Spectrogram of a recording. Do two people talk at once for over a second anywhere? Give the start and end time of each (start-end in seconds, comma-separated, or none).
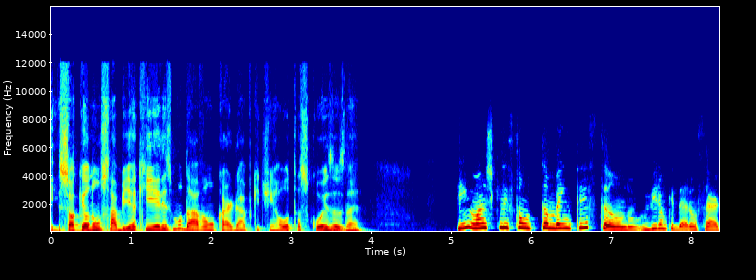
none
